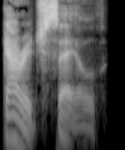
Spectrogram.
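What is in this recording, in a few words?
"garage sale", English, British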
